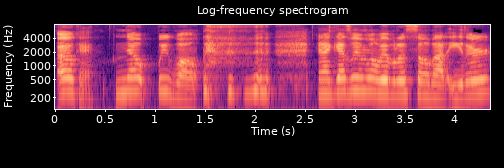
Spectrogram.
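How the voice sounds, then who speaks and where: Her talking moves at a moderate pace, the voice a woman's. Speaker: gamer streamer. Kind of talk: casual gameplay commentary. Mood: mildly frustrated, playful.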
